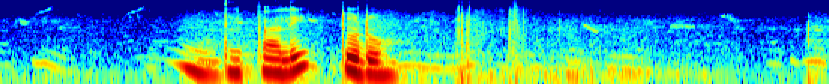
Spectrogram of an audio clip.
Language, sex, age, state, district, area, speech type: Santali, female, 30-45, West Bengal, Jhargram, rural, spontaneous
